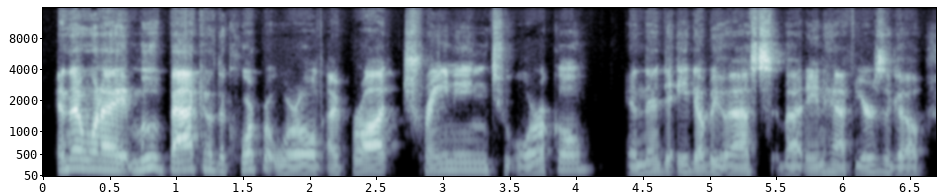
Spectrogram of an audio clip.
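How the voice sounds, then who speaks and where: The voice is slightly high, pushed and bright: a middle-aged leadership trainer from Taiwan appearing on a podcast to share his life story. His telling is earnest and relaxed, full of "uh" fillers and gentle laughs.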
